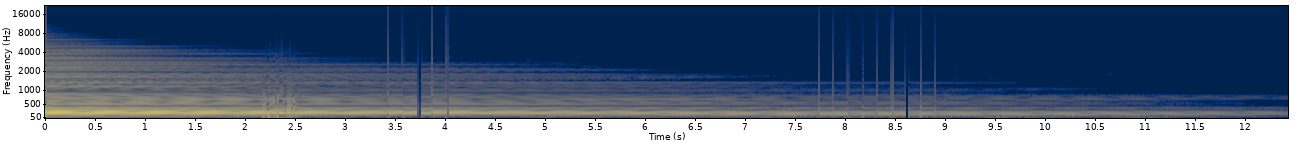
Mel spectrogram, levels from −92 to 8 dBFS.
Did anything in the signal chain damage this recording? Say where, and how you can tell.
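Yes. From 2.17 to 2.55 s the music turns into robotic sound from repeated short buffers. A rigid, metallic buzz sits at a fixed 100 Hz. The sound still tracks the music only loosely. This points to the driver or buffer stage. The likely cause is an underrun. Fresh audio arrived too slowly, so the software replayed the last 10 ms again and again. Roughly two fifths of the passage was repeated material.

The second fault is a CD stuck on one turn, at the storage and playback stage. From 3.42 to 4.15 s the same 145 ms slice plays five times. From 7.72 to 8.88 s the same 145 ms loop plays eight times. Each jump has a brief mute. The stutter is fast and perfectly even. That is a scratch throwing the laser back one track at the same point on every revolution.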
